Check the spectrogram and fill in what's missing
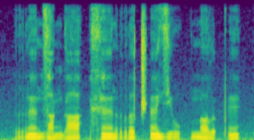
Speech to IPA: rɛ̃nzaŋɡa | xɛ̃ rə t͡ʃʼɛ̃zʲu | nʌlɵʔpʼẽ

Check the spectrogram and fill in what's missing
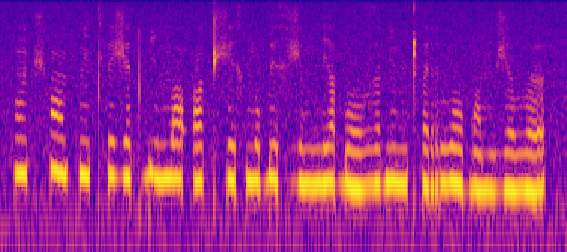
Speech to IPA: õt͡ʃʰɔ̃ pĩtʰɪʒət ɓimɔʔɔtʃɪx mʊɓɪx ʒɪmniɐ̯ɠo ɣəɠĩmʈʰərβo ɓɔ̃mʒəβə

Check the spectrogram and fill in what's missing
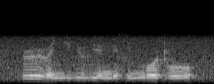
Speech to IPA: ɭɯɭɛɲilʲo lʲɛŋeɮi ŋo ɖo

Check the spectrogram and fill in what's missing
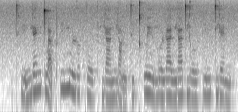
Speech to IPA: t̪ʰḭ˨˩n̪jɛ˦n t̪wä̰˨˩pʰi˦mu˥˨ ɻɤ˦ko˨˦ʊ̯pʰjä˨˦ n̪jɑ̰˨˩ŋt̪i˥˨ kʰwe˥˨ɪ̯mɤ˥˨ɻä˥˨ ljä˦t̪jo˨˦ʊ̯pi˦n t̪jɛ˥˨n

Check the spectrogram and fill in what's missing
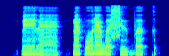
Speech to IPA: k͡peː˧lɛ̃˨ | k͡pɛ̃˦po˦ ɾɛ̃˦wə˧ sɨ˨˦bə˦k

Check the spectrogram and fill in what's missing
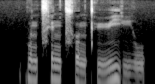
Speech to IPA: kʷɐ˧nt͡sʰɪ˧ŋ t͡sʰʊ˨˩ŋt̪ʰyː˨˥ jiː˨˩w

